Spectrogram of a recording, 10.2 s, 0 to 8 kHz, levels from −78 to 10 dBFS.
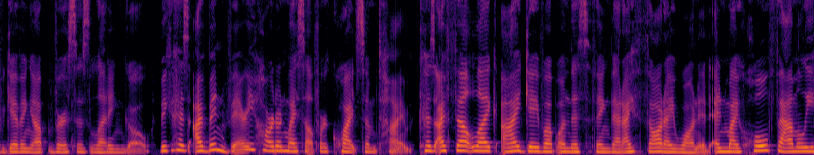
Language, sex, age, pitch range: English, female, 10-29, 190-240 Hz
